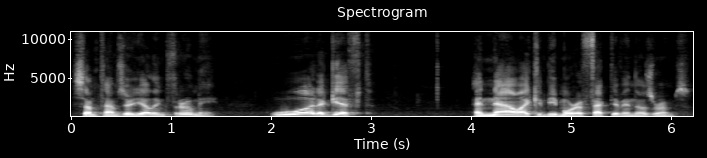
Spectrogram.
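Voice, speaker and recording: A leadership strategist, appearing as a guest in a conversational interview, tells stories animatedly and a little fast. He imitates the voices of people he quotes, and his pitch swings widely as he explains himself.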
